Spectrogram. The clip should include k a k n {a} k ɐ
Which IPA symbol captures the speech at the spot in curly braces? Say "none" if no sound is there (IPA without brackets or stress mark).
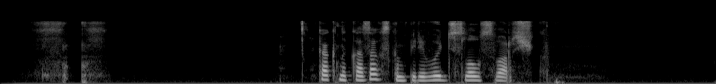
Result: ə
